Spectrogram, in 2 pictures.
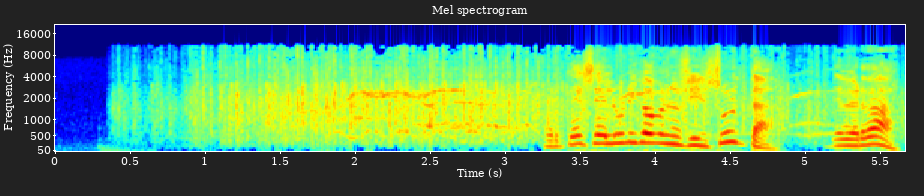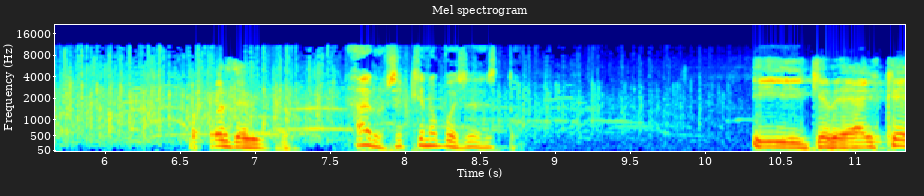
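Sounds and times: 
crowd applauding: 0.4s - 10.4s
faint whistle: 1.8s - 5.4s
speech: 3.2s - 5.7s, 6.6s - 8.8s, 10.3s - 11.3s.

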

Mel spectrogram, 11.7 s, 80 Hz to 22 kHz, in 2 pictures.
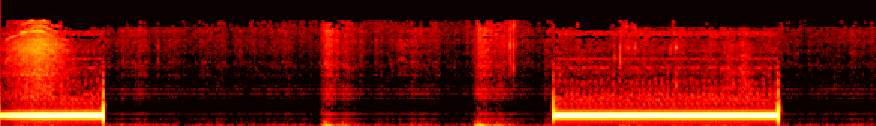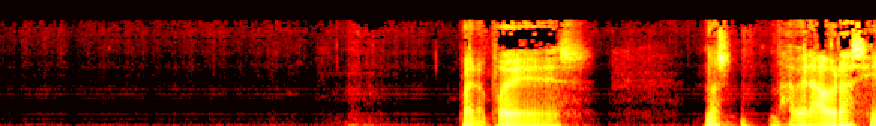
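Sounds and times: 
telephone line tone while placing a call: 0.0s - 0.7s, 3.7s - 5.2s
speech: 9.0s - 9.8s, 10.5s - 11.6s.

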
